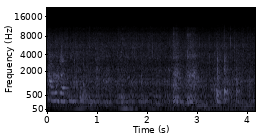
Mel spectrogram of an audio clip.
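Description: Potato wedges and sliced onions sizzling in oil in a wok: a steady frying hiss, with a few sharp clicks past the middle.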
